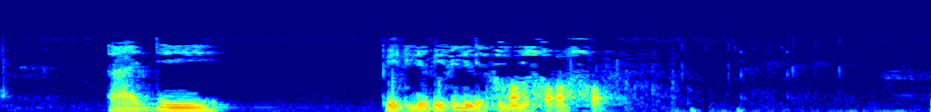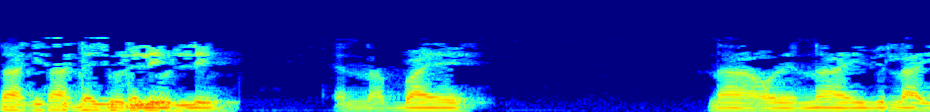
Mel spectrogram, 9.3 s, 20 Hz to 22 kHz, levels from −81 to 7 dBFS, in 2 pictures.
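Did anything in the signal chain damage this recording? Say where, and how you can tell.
Yes, two problems. The codec stage damaged the whole clip: nothing comes through above 5.6 kHz, and the speech sounds heavily watery and swirly. That's likely MP3 compression starved of bits, consistent with roughly 17 kbps, cutting the treble and flickering weak frequency content.

Then there's a doubled audio track from 2.15 to 5.85 s. A second full-band copy trails about a fifth of a second behind, at roughly the same level, with no room tail, and cuts in and out abruptly. That's likely an edit or capture path stacking two out-of-step copies.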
